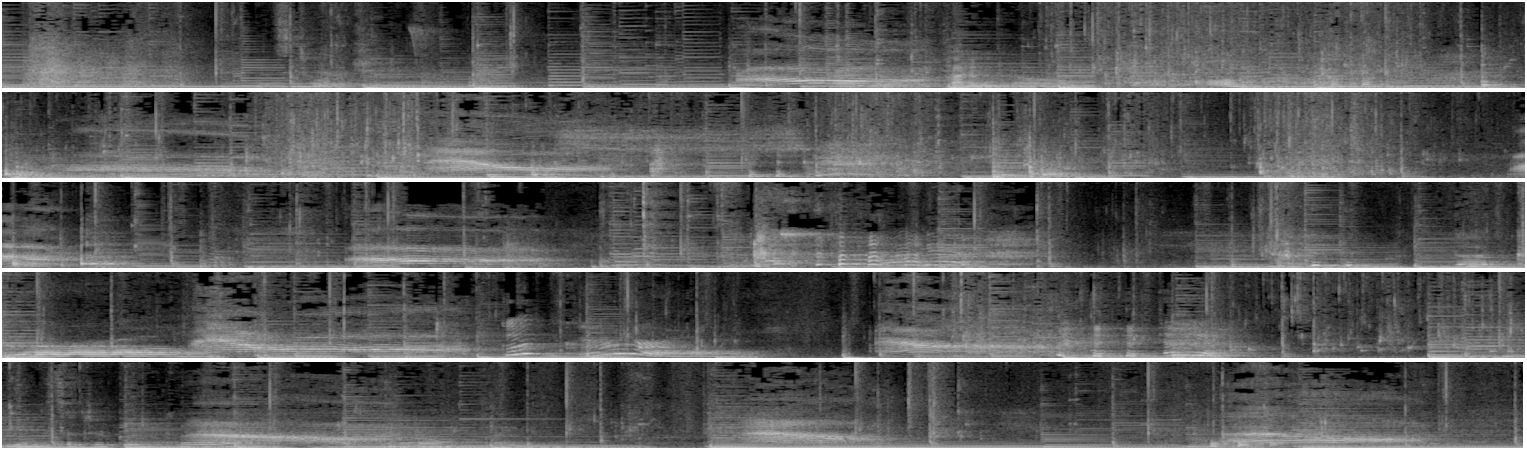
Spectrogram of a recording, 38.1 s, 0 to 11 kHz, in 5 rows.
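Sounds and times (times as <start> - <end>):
background music: 0.0 - 38.0
cat meowing: 7.8 - 8.9, 9.6 - 10.7, 15.2 - 15.8, 23.8 - 25.2, 27.2 - 28.1, 31.4 - 32.7, 34.1 - 35.0, 36.6 - 37.7.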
